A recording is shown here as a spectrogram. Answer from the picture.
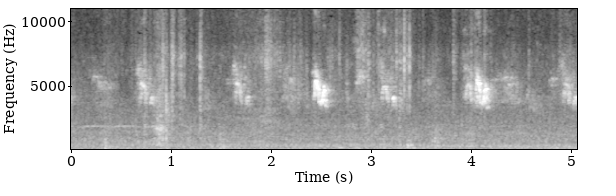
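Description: A bird chirping over and over, a short high call about once every second.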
